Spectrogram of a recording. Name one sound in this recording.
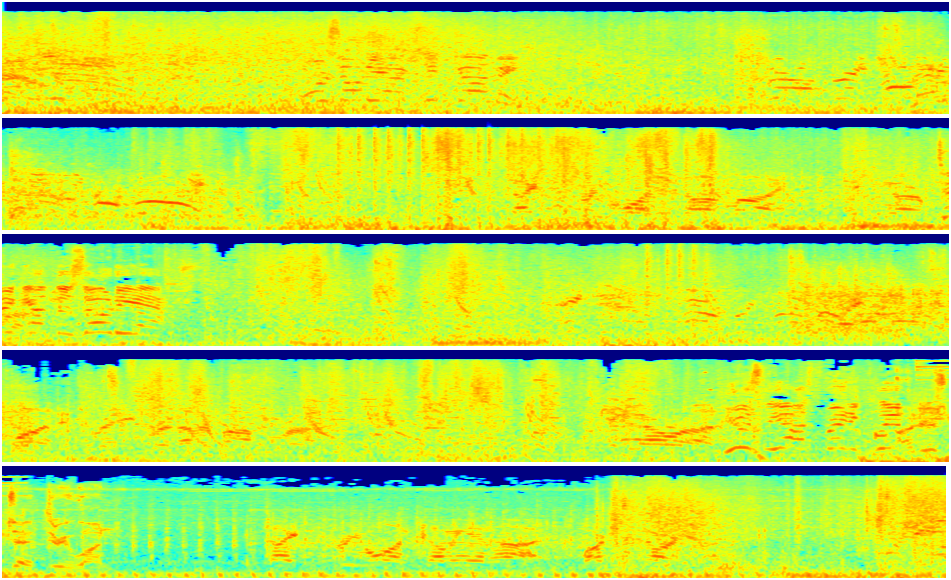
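Rifle gunfire crackles in rapid bursts.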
